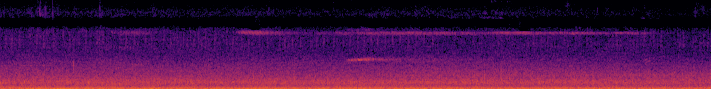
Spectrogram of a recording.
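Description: Outdoor street ambience: a steady rumble of road traffic, with a brief faint high chirp about halfway through.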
